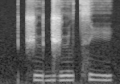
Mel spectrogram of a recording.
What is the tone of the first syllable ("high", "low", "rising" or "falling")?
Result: low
